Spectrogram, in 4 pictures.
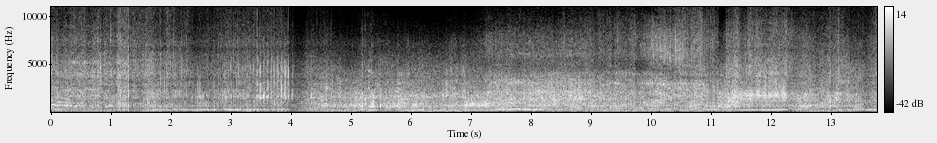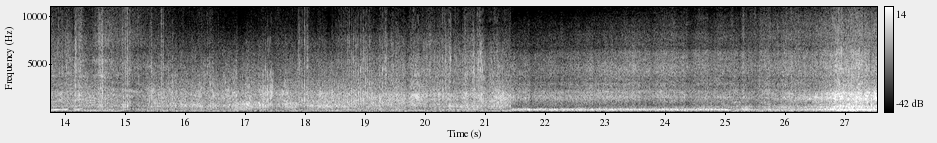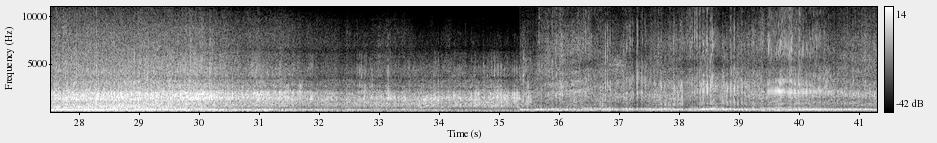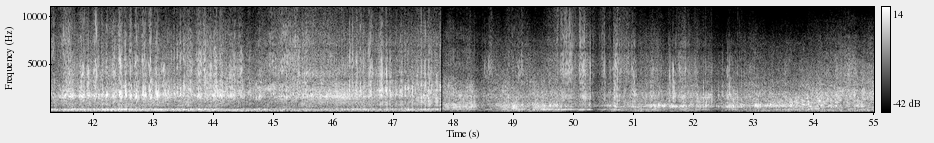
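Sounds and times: dirt bike engines revving: 0.0s - 55.0s.

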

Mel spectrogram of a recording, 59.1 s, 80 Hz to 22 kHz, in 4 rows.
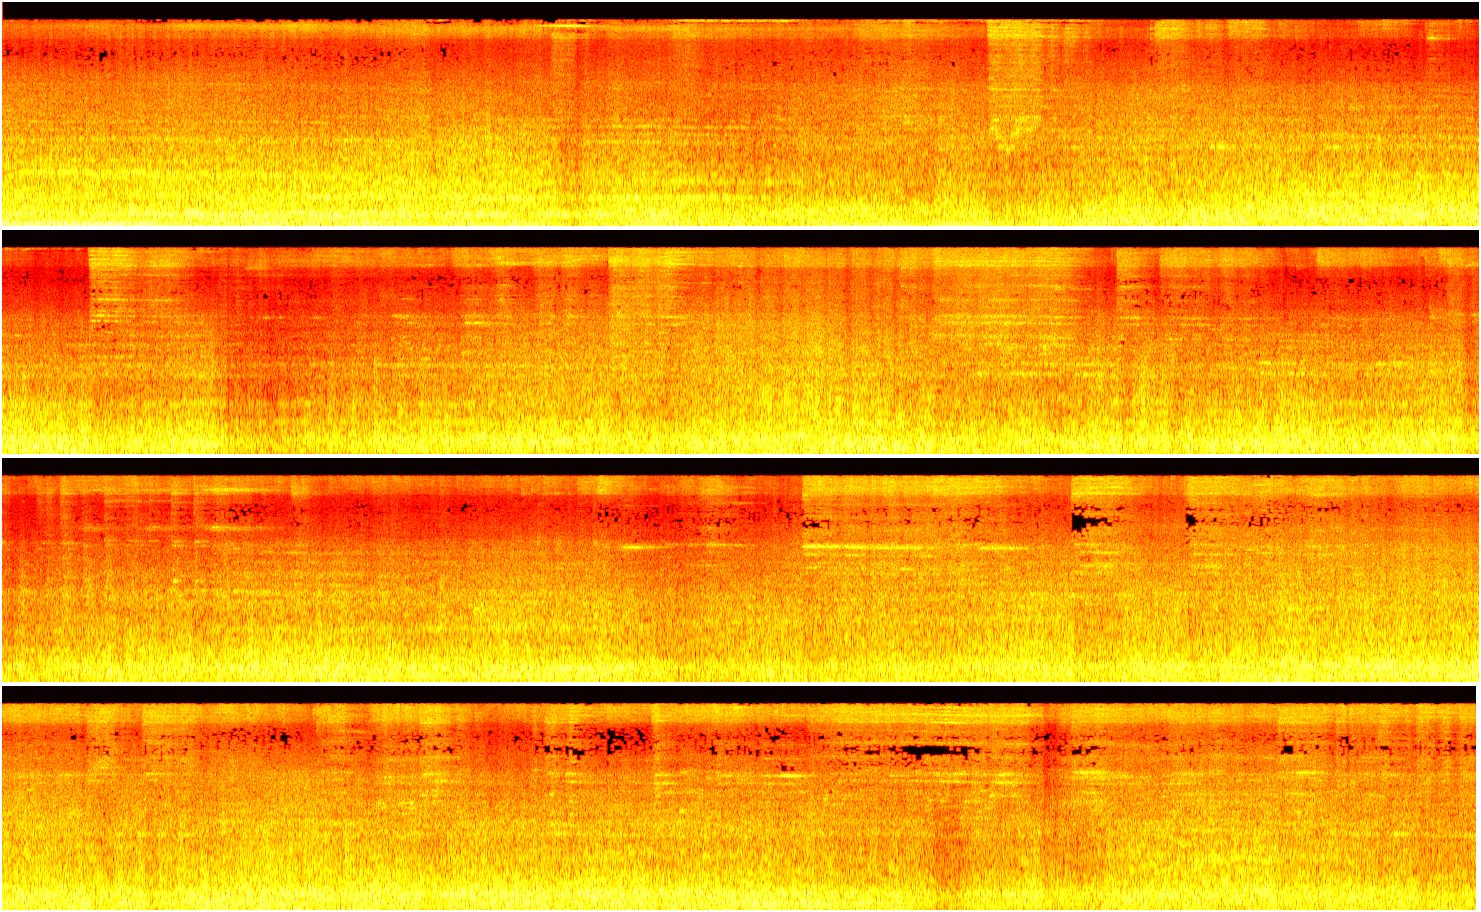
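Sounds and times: freight train cars rolling past: 0.0s - 59.0s.

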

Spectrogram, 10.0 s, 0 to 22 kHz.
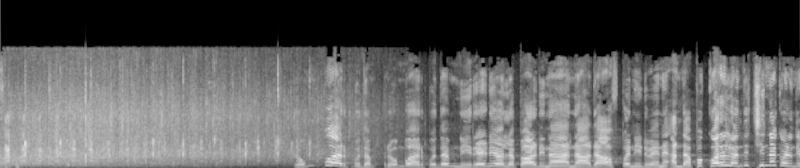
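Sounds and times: audience applause: 0.0s - 5.2s
woman speaking: 3.7s - 10.0s.

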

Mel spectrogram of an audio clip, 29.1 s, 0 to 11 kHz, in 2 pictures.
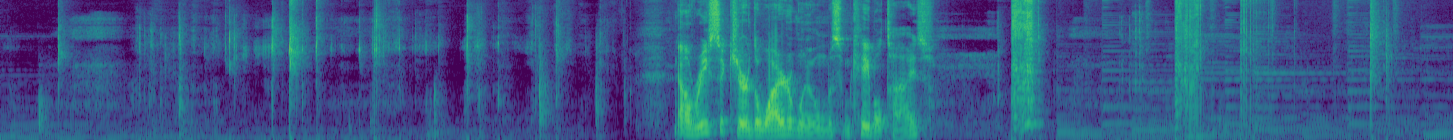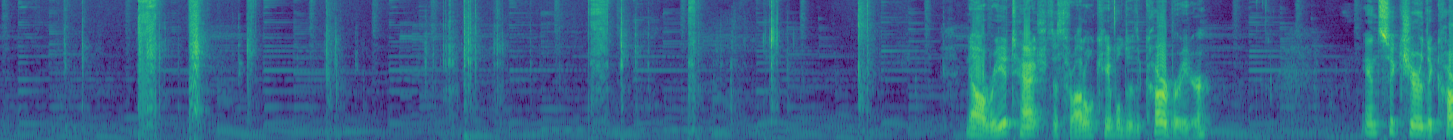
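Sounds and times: soft background music: 0.0s - 5.8s, 6.7s - 29.0s
cable ties ratcheting zips: 10.0s - 10.5s, 11.2s - 12.8s, 15.9s - 17.2s, 18.7s - 22.5s.

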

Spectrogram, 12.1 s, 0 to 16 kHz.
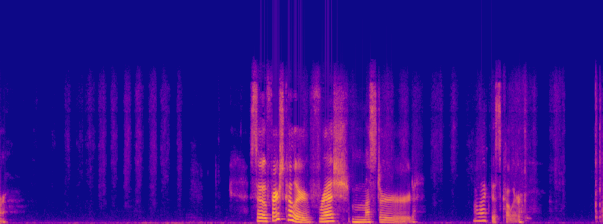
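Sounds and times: paintbrush strokes on wood: 0.0s - 11.9s.

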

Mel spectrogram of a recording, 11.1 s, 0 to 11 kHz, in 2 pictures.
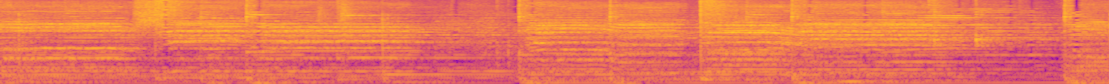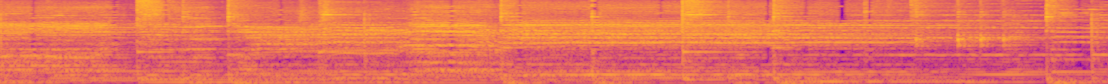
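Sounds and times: instrumental backing with bass line: 0.0s - 11.0s
mixed choir singing in harmony: 0.0s - 11.0s.

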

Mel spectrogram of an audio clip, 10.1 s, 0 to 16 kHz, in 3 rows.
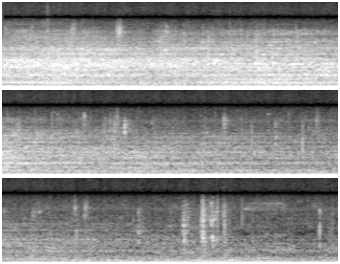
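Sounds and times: traffic hum: 0.0s - 10.0s.

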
